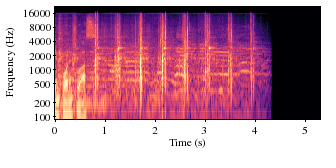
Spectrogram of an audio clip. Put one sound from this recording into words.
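A group of dancers chants outdoors.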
